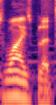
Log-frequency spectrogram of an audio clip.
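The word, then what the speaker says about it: Weyes Blood: Is it pronounced Wiseblood? Weyesblood? – I think we eventually concluded it was Wiseblood, didn't we? We talked about this quite a lot.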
